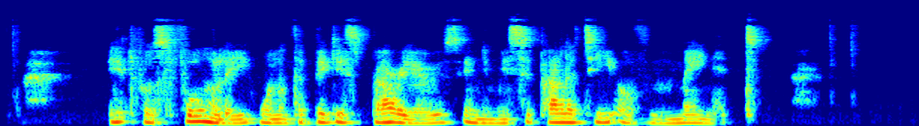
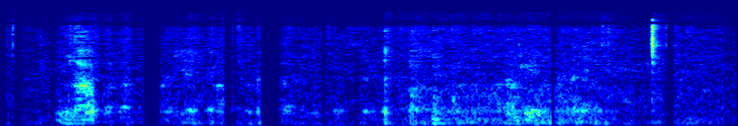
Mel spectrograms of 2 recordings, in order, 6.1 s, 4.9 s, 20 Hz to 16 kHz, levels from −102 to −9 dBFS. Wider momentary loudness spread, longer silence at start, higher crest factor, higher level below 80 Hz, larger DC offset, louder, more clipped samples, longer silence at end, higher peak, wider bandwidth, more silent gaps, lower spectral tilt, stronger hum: second, 16 LU vs 22 LU; about the same, 0.15 s vs 0.05 s; second, 18 dB vs 38 dB; first, -70 dBFS vs under -90 dBFS; neither; first, -31 LUFS vs -52 LUFS; neither; first, 0.75 s vs 0 s; first, -12 dBFS vs -20 dBFS; second, 7.8 kHz vs 11 kHz; second, none vs 0.10-0.14 s, 0.97-1.05 s, 1.75-1.85 s; first, -6.5 dB/octave vs -0.5 dB/octave; neither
